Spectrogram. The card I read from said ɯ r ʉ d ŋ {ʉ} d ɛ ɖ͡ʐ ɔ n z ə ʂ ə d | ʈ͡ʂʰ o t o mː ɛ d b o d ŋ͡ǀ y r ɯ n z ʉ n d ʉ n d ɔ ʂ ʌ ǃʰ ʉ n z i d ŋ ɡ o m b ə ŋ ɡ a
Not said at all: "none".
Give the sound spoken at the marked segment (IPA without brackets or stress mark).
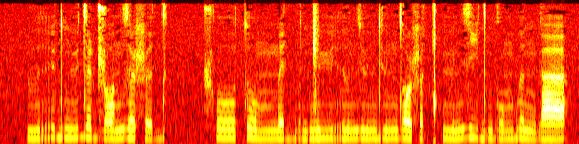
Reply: ʉ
